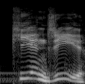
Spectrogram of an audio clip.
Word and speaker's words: PNG: picture right you're like oh this is a png file not this is a ping file right like i don't know it makes sense to say osk the official pronunciation is ping is it really it's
